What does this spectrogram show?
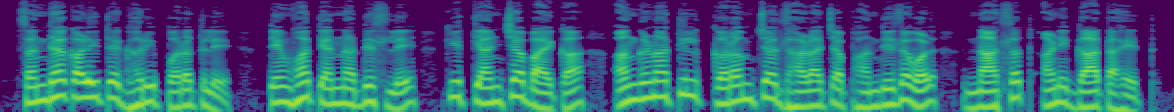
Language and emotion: Marathi, neutral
